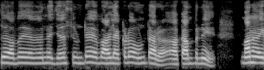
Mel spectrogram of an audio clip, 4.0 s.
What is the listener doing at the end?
listening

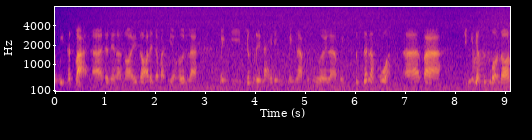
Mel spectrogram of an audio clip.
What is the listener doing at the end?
listening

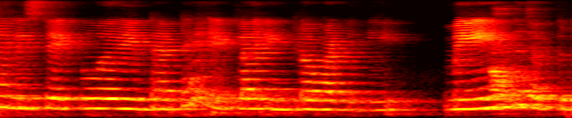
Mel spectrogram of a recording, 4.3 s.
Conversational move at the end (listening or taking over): listening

